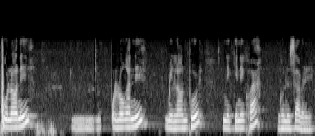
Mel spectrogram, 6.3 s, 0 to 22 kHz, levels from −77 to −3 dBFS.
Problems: background conversations at intervals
